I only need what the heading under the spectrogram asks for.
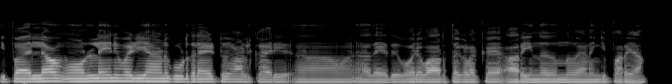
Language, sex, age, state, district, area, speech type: Malayalam, male, 45-60, Kerala, Kozhikode, urban, spontaneous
